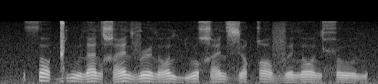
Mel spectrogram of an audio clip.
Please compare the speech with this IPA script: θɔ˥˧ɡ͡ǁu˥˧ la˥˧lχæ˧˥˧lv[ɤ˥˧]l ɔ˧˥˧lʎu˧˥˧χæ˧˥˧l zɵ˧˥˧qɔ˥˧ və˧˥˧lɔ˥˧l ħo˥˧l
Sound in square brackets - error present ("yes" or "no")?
yes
